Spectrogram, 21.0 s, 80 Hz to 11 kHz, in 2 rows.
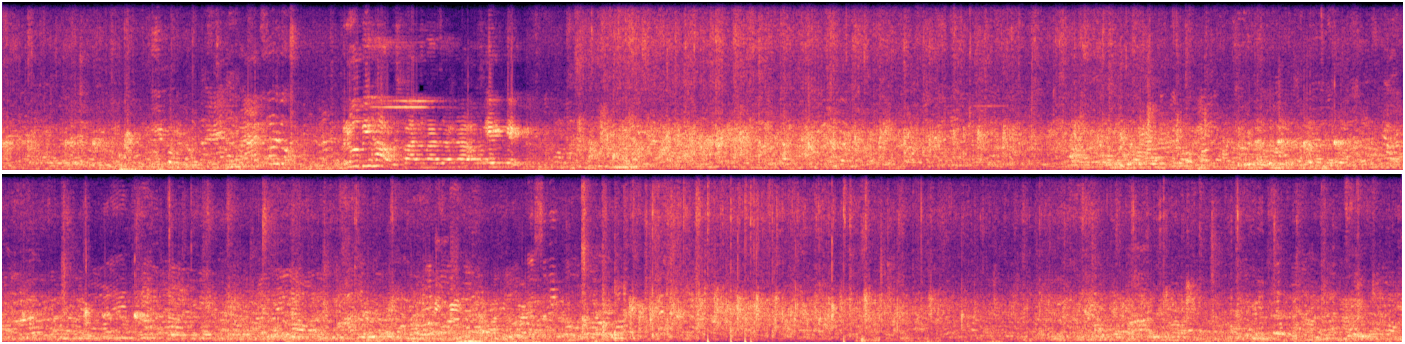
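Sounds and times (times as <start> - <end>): crowd chattering in a hall: 0.0 - 21.0.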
